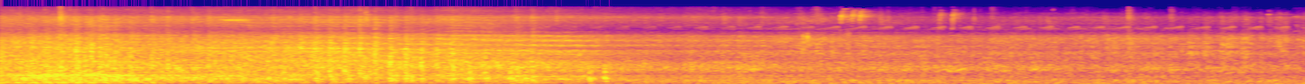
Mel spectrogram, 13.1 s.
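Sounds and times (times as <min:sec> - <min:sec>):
train rushing past: 0:00.0 - 0:13.0.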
